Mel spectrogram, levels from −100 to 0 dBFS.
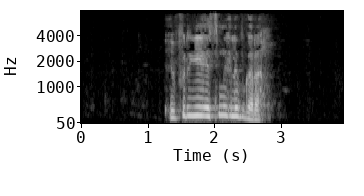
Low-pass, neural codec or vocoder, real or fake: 7.2 kHz; none; real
